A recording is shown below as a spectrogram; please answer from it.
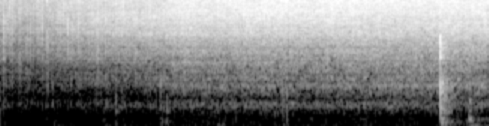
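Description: Onion and tomato sizzle in a hot pan for ginisang repolyo sa giniling, a steady bright frying hiss with faint stirring scrapes and one sharp clink near the end.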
